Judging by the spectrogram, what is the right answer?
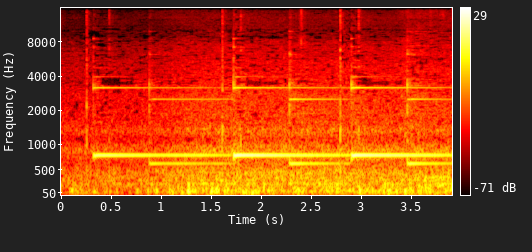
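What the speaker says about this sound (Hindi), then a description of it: "चला के चेक करेंगे डोर बेल।" A newly installed two-piece doorbell is tested, ringing out three clear, loud ding-dong chimes close by, each pair of tones ringing and fading before the next press.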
